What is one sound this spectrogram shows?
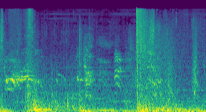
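Electricity zaps and crackles in sharp bursts.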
